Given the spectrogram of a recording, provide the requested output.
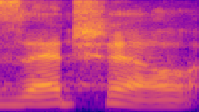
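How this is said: The letter name is said the British way. The speaker calls it wrong. "the rest of the world would pronounce it as Z shell"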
